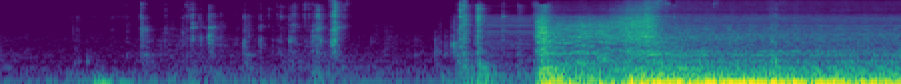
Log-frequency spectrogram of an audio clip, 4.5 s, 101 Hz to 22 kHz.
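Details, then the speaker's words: 1977 GMC Sierra Grande with a small-block Chevy 350 V8, after a valve and roller rocker arm adjustment, started without pumping the pedal: catches at once and settles into a low, even rumble with no valvetrain ticking; normal start. "Fired right up. She's running smooth as butter."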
